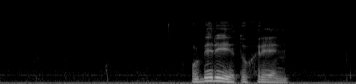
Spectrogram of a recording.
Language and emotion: Russian, angry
